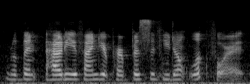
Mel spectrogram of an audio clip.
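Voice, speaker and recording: A woman's voice: fairly high pitch, flat delivery, quick pace, gravelly, bright, forceful tone, lo-fi sound. A woman doing casual, playful let's play commentary, chatting away and reading dialogue choices aloud. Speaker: let's player.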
